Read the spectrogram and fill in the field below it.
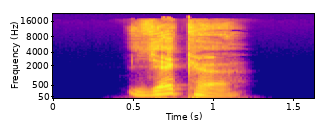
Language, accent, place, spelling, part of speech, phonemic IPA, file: German, Germany, Berlin, Jecke, noun, /ˈjɛkə/, De-Jecke.ogg
- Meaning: Yekke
